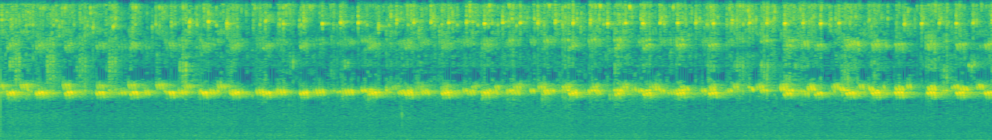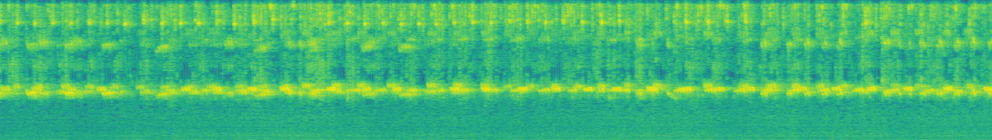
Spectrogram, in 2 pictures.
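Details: Crickets chirping as a relaxing night-time nature sound: a steady, high, ringing trill of rapid pulses that runs unbroken, with a soft low rumble underneath and no other voices.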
